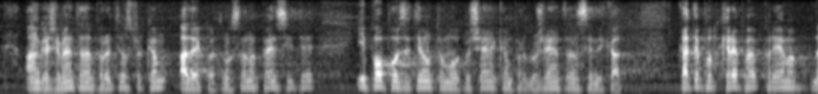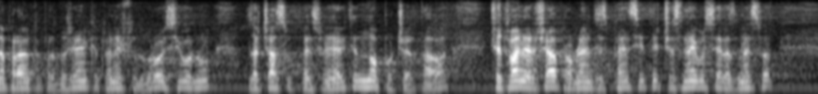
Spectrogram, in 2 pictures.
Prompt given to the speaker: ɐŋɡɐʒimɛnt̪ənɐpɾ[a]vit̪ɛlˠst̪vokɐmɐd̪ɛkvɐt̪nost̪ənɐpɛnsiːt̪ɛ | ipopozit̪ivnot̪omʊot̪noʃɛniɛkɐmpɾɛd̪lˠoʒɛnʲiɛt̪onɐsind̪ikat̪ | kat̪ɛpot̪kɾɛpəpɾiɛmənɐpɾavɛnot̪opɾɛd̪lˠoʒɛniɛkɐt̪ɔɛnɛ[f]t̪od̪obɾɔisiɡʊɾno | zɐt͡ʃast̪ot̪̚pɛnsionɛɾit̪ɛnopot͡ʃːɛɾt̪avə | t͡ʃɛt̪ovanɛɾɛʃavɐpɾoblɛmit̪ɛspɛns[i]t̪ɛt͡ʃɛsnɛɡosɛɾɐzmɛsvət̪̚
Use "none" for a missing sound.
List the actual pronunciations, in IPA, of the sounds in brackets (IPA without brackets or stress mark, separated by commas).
ɐ, ʃ, iː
